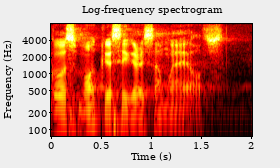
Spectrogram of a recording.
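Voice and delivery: ordinary talk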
